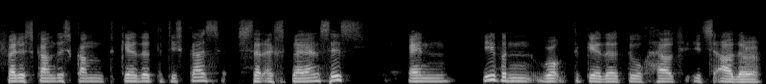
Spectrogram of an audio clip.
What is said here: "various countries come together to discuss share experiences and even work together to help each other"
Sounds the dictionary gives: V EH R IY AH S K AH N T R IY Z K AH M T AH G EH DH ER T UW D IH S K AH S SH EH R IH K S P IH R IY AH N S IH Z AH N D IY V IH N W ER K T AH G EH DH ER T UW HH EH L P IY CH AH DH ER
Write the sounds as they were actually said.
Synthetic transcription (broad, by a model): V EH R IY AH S K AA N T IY S K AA M T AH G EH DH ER T UW D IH S K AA S S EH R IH K S P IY R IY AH N S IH S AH N IY V IH N W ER K T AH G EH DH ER T UW HH EH L P IY CH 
